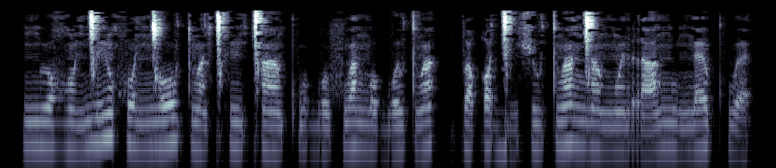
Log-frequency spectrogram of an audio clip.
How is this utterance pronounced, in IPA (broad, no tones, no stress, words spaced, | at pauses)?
ŋɯ ʁʷĩŋ͡ǀĩχʷɛ ŋ͡ǀotʷãǀʰĩ ǀãkʷʼʌ ɡʷɛxʷaŋo ɡʷetʷã | piqʷiɡ͡ǀĩʃɯ tʷã ŋ͡ǀãŋʷɛ̃ra ŋuŋɛkʷʰɛ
